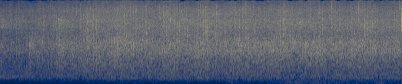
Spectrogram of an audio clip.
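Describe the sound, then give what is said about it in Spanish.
Loud, sustained applause from a crowd, a dense steady wash of clapping that fills the whole stretch without pause and with no voices standing out. “Dale un fuerte aplauso a Rey Reyes.”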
